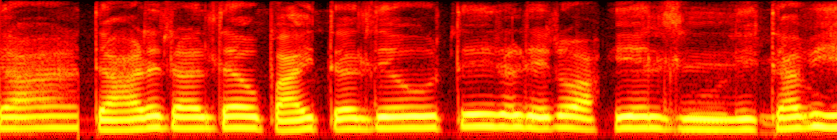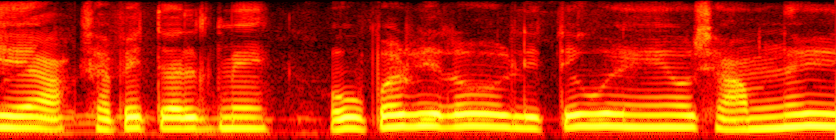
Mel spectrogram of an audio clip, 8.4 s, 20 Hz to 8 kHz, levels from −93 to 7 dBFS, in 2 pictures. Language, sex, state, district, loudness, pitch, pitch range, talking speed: Hindi, male, Bihar, Jamui, -13 LUFS, 195 Hz, 185-210 Hz, 100 wpm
